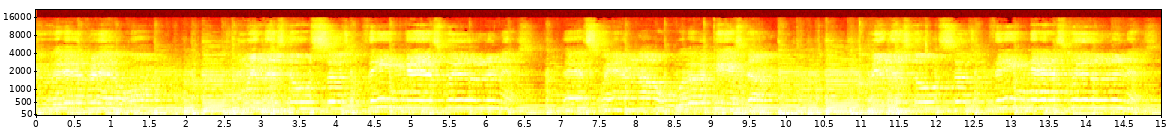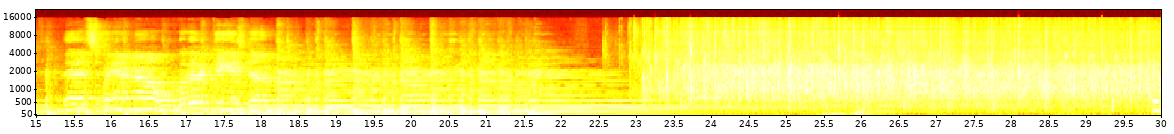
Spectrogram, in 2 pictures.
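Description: Acoustic guitar played with a man singing. The song ends on a ringing final chord about three quarters of the way through, and an audience's applause follows.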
